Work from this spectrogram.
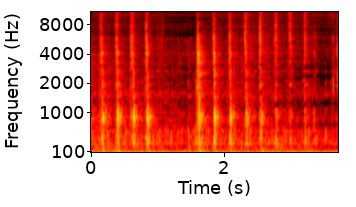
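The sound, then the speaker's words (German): A knife chops food finely in a quick, even run of sharp taps with a brief pause partway through. The many crisp strokes stand alone with no talk. “Und tun mal die, wie gesagt, fein schneiden. Nach Möglichkeit. So fein wie ihr könnt.”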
